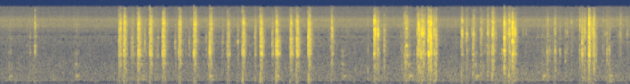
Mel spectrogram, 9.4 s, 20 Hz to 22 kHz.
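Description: An assembled purple and grey ABS plastic Lego Joker Notorious Lowrider car (Batman Movie set 70906), hand-sized and mostly hollow, is held in one hand and tapped with the fingertips of the other across its studded top. It gives quick, dry, bright plastic clicks like typing, in irregular bursts of about thirty taps with a short pause midway. Each click dies almost instantly, with almost no low end and a quiet background.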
